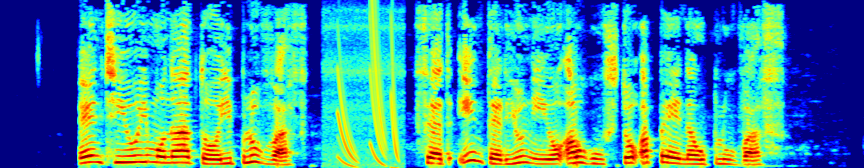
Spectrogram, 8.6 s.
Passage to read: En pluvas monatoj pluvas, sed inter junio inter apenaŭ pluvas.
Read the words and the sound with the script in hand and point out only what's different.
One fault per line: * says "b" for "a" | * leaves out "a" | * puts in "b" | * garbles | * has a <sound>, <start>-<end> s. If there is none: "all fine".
* says "ĉiuj" for "pluvas"
* has a chirp, 3.4-4.0 s
* says "aŭgusto" for "inter"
